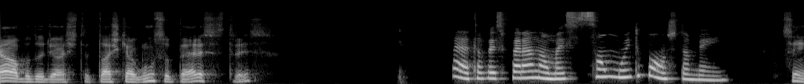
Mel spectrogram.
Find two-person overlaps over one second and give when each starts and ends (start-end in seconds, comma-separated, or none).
none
